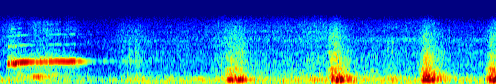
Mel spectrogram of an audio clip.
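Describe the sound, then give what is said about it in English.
A train rolls along the rails with a steady, rhythmic clack of wheels over track joints roughly once a second, preceded by a brief whistle tone, under a constant rumbling hiss. “here we are on the other train.”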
